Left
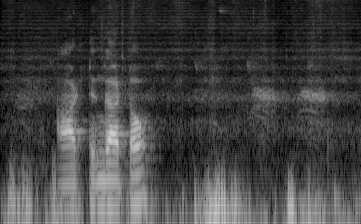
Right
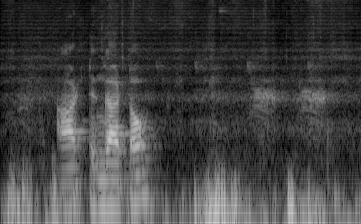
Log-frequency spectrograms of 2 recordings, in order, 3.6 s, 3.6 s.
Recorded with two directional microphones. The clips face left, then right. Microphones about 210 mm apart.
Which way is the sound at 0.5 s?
15° left (ahead or behind).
